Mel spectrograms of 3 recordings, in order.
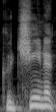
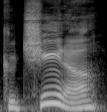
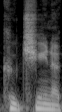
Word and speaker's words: cucina: other day that your cucina cabana ad you are pronouncing the word cucina which means kitchen with an h at the end so it sounds like cucina and that means dirty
